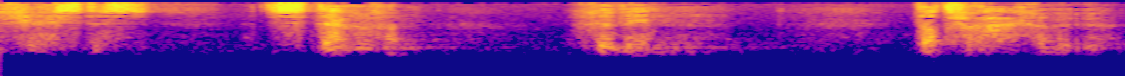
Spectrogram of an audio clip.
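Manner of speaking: prayer. Acted. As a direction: pray it humbly before God. Closing prayer.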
